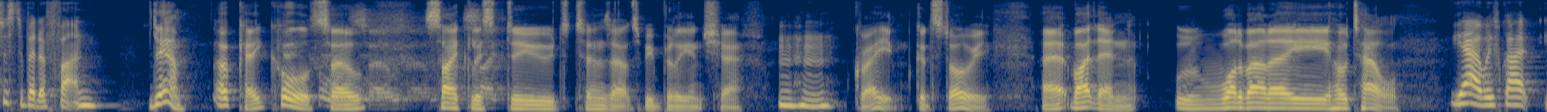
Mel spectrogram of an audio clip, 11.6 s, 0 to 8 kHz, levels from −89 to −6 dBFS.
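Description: From 2.04 s to 4.0 s the speech is followed by feedback echo between two devices: a second device in the same room plays the call audio aloud, and this microphone picks it up again, outside the reach of its own echo canceller. The sound returns at a steady interval of roughly 0.3 s, peaking about 14 dB below the direct speech, with each pass thinner and more ringing. The call microphone processing limits the band to nothing above 8 kHz.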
